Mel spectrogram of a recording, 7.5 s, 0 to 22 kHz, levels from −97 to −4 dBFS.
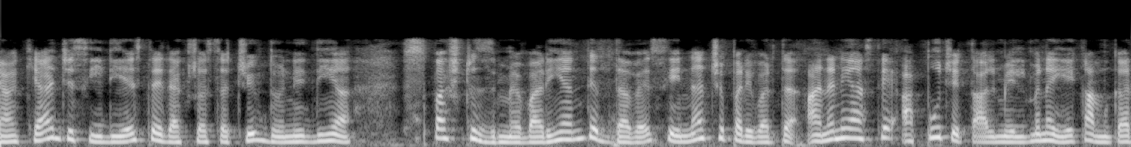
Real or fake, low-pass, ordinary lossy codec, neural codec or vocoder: fake; 7.2 kHz; Opus, 64 kbps; codec, 24 kHz, 3.1 kbps, DualCodec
